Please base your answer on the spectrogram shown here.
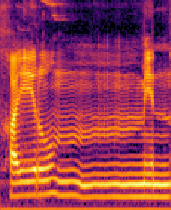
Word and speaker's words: khairun min: Lailatul Qadari khairun min alfi syahr. Tapi bacanya Lailatul Qadari khairum min alfi syahr ya.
